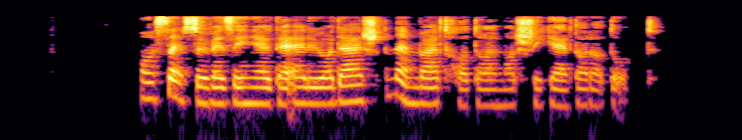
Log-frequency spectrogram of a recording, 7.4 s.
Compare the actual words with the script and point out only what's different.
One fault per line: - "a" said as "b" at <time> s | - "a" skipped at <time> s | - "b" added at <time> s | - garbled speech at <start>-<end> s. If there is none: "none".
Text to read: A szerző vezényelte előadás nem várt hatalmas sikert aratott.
none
